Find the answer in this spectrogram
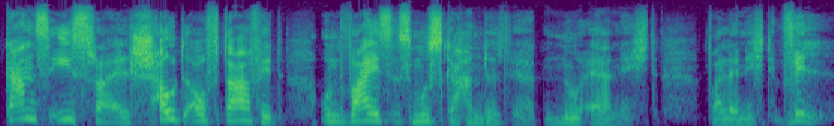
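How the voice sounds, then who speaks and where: A man's voice: fairly high pitch, moderate pace, a bit bright, husky, no echo, clean studio sound. A man preaching a sermon with urgency, challenging listeners directly and acting out the voices of their excuses.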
